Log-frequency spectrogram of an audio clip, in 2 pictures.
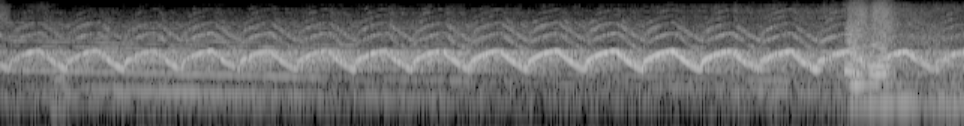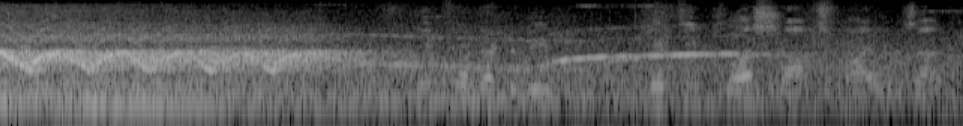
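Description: Emergency vehicle siren in a fast yelp, about three or four swoops a second, passing by and fading out about nine seconds in.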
